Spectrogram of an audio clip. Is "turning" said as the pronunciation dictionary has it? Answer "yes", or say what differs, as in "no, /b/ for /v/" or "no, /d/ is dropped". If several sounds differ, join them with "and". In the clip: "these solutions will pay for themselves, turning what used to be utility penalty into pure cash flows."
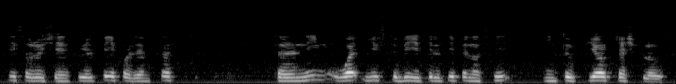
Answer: yes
